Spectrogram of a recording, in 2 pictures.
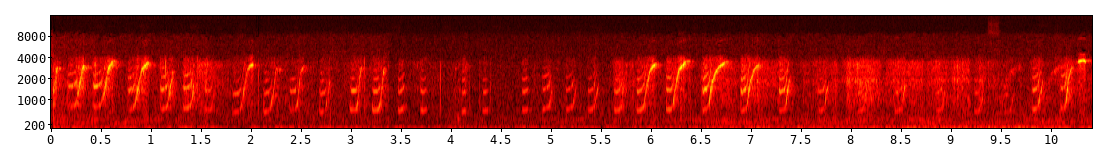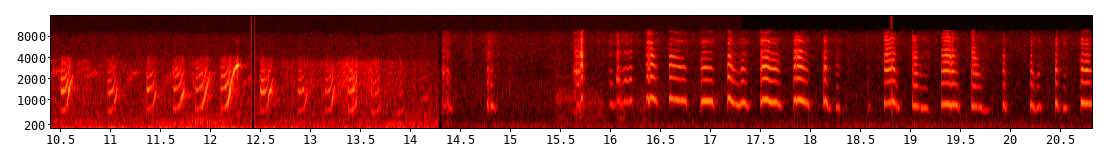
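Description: A rabbit gives rapid, repeated high squeaks over a low background rumble.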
